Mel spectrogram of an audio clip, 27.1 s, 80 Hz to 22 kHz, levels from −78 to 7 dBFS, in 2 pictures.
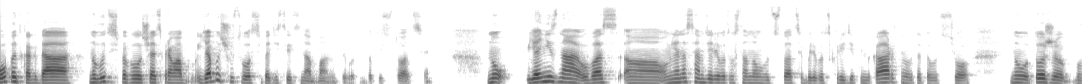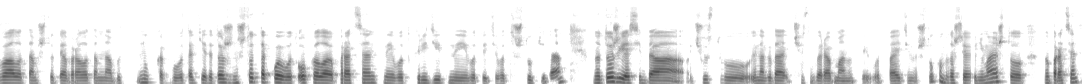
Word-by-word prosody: опыт, 210 +2 +6
когда, 145 -2 +6 0.2
ну, 175 - +2
вы, 200 - +5
то 205 - -10
типа 185 -3 -2
по 165 - -8
получается 165 0 +2
прямо 155 -3 +3
об 150 - -4
я 190 +4 +8
бы 280 - -1
чувствовала 200 - -3
себя 145 -2 -6
действительно 135 -2 -9
обманутой 115 - -10
вот - - -14
в - - -23
этой - - -15
ситуации. - - -10 0.7
Ну, 185 +1 +1 0.2
я 175 +4 +8
не 220 +1 +5
знаю, 180 -7 +4
у - - -2
вас 170 +2 +2
а, 145 -1 0
у - - -5
меня, 175 +3 0
на 195 +1 -1
самом 190 -3 -3
деле, 165 -2 -1
вот 155 0 -4
в - - -10
основном 150 -1 -7
вот 140 0 -12
ситуации 145 +1 -5
были 135 -1 -6
вот 140 +1 -9
с - - -17
кредитными 145 -1 -9
картами, 180 -2 +2
вот 135 - -13
это 135 - -9
вот 135 0 -13
всё. 130 -1 -6 0.5
Ну, 165 -2 +1
тоже 160 -5 +4
бывало 150 +1 +2
там, 135 0 -6
что-то 135 0 -8
я 130 - -1
брала 130 +1 -2
там 130 0 -8
на 125 -1 -4
обу 135 +2 -11 0.2
ну, 170 0 -6
как 140 -5 -10
бы 130 - -8
вот 135 - -6
такие 145 +1 -3
это 140 - -4
тоже 170 -3 +1
ну 155 - -4
что-то 195 +6 -2
такое 175 -2 +5
вот, 145 0 -1
около 150 -3 +4
процентные, 145 0 -2
вот 135 0 -6
кредитные, 140 -3 -5
вот 125 0 -6
эти 120 -1 -9
вот 125 0 -9
штуки, 145 -3 -9
да. - - +2 0.4
Но 155 0 0
тоже 200 +3 +5
я 155 -3 +7
себя 135 -3 +3
чувствую 145 -6 -5
иногда, 130 -1 -1
честно 140 -1 -15
говоря, 125 -2 0
обманутой 120 0 -7
вот - - -11
по 125 - -3
этим 130 0 -5
штукам, 110 0 -5
потому 145 -2 -3
что 145 - -3
я 140 - -3
понимаю, 160 +8 0
что, 140 -11 -1 0.2
ну, 150 - -3
процент 145 +7 0
145 Hz, 215 wpm, -28 LUFS, 135-165 Hz, 0.7 s, я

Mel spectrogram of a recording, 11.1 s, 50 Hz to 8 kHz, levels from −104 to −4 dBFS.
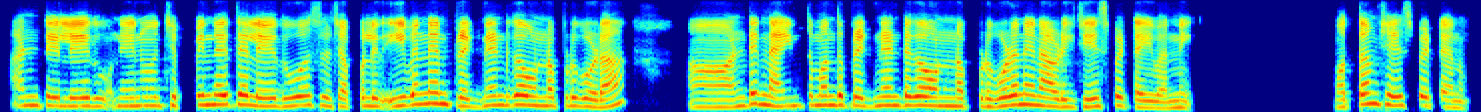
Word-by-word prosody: అంటే 235 0 -1
లేదు. 215 -1 +5 0.2
నేను 220 +1 -2 0.2
చెప్పిందైతే 250 +2 +1
లేదు. 210 0 +1
అసలు 225 -3 -7
చెప్పలేదు. 210 +1 -2
ఈవెన్ 260 +4 +2
నేను 275 -2 +3
ప్రెగ్నెంట్‌గా 235 +5 +2
ఉన్నప్పుడు 220 -1 -4
గూడా, 190 0 +1 0.6
ఆహ్, 190 0 -2
అంటే 220 +7 0
నైన్త్ 225 +3 0
మంత్ 245 0 +2
ప్రెగ్నెంట్‌గా 235 +2 +1
ఉన్నప్పుడు 210 -2 -4
గూడా, 240 +3 +3
నేను 230 -3 +2
ఆవిడకి 195 -2 -2
చేసి 205 +1 0
పెట్టా 200 -5 0
ఇవన్నీ. 170 +1 -5 1.1
మొత్తం 260 +8 +1
చేసి 235 -1 +1
పెట్టాను. 195 -6 -3
220 Hz, 145 wpm, -23 LUFS, 205-235 Hz, 1.1 s, లేదు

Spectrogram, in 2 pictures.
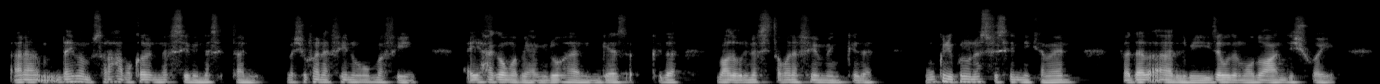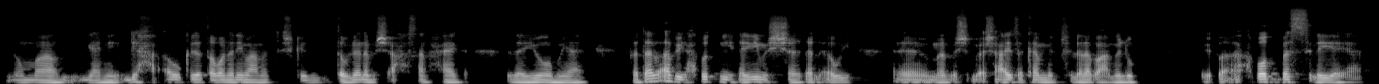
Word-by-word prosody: أنا 110 +1 +2
دايمًا 120 +3 -1
بصراحة 115 +3 -4
باقارن 105 +1 0
نَفسي 110 0 -2
بالناس 100 +1 -1
التانية، 95 -1 -3 0.3
باشوف 105 +3 -5
أنا 110 -3 +1
فين 110 +1 -3
وهُم 105 0 -1
فين، 95 -2 -4 0.5
أي 105 +1 +3
حاجة 110 0 +3
هُم 105 -2 +3
بيعملوها، 100 +2 +1
إنجاز 95 +1 0
أو - - -6 0.2
كده 100 0 -1 0.3
باقعُد 105 -1 +3
أقول 100 0 +4
لنفسي 105 0 -2
طَب 100 - -3
أنا 105 - +3
فين 105 0 -1
من 95 -1 -2
كده؟ 95 -1 -3 0.5
ممكن 120 +5 0
يكونوا 120 +1 +2
ناس 120 0 -2
في - - -4
سني 105 -1 -1
كمان 100 +1 0 0.5
فده 105 +2 +5
بقى 110 -1 +3
اللي 100 -1 +2
بيزوّد 100 +2 +4
الموضوع 100 0 +2
عندي 100 0 0
شوية، 95 -2 -3 0.5
إن - - -12
هُم 100 0 -2 0.5
يعني 95 0 0
ليه 110 +2 +1
حققوا 115 +2 -3
أو 110 - 0
كده 110 +1 +1
طبعًا 105 0 +2
أنا 105 - +2
ليه 110 +1 +2
ما 105 - +3
عملتش 100 0 -4
كده، 100 +1 -5 0.2
طَب 95 - +4
ليه 110 - +3
أنا 110 0 +3
مش 105 0 +2
أحسَن 105 -1 -6
حاجة 100 -1 -3 0.4
زيّهم 100 -1 +3
يعني، 95 +1 0 0.4
فده 105 +5 +4
بقى 150 - +4
بيحبِطني، 120 -1 0
تلاقيني 110 +3 +3
مش 105 -2 -1
شغّال 105 +2 0
أوي 100 -1 -1 0.4
آآ، - - 0 0.2
ما 100 - +1
بابقاش 100 - -2
مش - - -1
عايز 110 +1 +3
أكمِّل 105 -1 0
في - - -16
اللي 105 -1 +1
أنا 105 - +4
باعمله 100 -1 +1 0.7
يبقى - - -3
إحباط 125 0 +6
بس 120 0 +1
ليَّ 105 -1 +4
يعني، 100 +2 -2
105 Hz, 180 wpm, -25 LUFS, 100-110 Hz, 0.7 s, إحباط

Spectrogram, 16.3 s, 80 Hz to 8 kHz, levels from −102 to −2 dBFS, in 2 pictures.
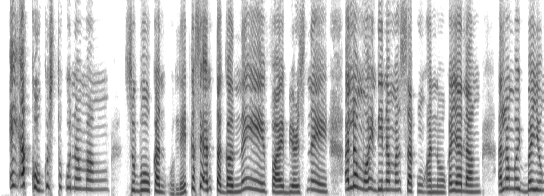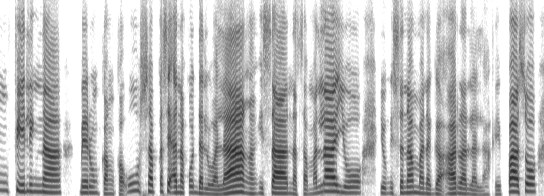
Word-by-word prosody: eh - - +1 0.2
ako 405 -9 -1
gusto - - -5
ko 445 - -6
namang 370 -2 -5 0.3
subukan 320 -4 0
uli' 195 +9 -6
kasi 415 +2 -2
ang 335 - +2
tagal 270 -5 +5
na 305 +7 -4
eh, 365 -6 0
5 250 -3 +2
years 250 +1 -2
na 360 - -1
eh. 290 -4 0 0.3
Alam 465 +6 +6
mo - - +4
hindi 360 -2 -2
naman 345 -1 -1
sa 300 - +2
kung 275 -2 -15
ano, 250 0 -5
kaya 305 0 +2
lang, 265 -1 +1 0.3
alam 400 +7 +1
mo 400 - -1
ba 345 - +1
yung 330 -2 -5
feeling 280 -3 -1
na 240 -2 +2 0.3
meron 235 0 -3
kang 190 -1 -8
kausap, 280 - -5
kasi 285 -2 -2
anak 235 -2 -1
ko 245 - -8
2 195 -6 -5
lang, 235 +7 +8 0.2
ang - - -23
1 210 0 +3
nasa 180 -1 -9
malayo, 235 0 +1 0.3
yung 210 -1 -9
1 220 - -9
naman 235 -2 -2
nag-aaral, 195 +2 -1
lalaki 165 0 -15
pa. 275 0 +7
So 285 -1 -1
270 Hz, 185 wpm, -25 LUFS, 225-330 Hz, 0.3 s, lang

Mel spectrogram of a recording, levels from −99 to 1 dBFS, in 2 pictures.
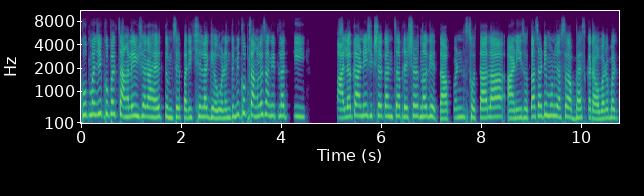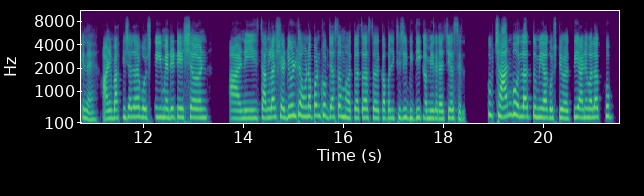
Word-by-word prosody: खूप 320 0 +1
म्हणजे 345 +1 +3
खूपच 355 0 +3
चांगले 290 -3 +3
विचार 290 0 +1
आहेत 265 0 +3
तुमचे 265 -1 +1
परीक्षेला 260 +3 +1
घेऊन. 240 -2 +1
आणि 245 +1 0
तुम्ही 290 +4 0
खूप 385 - +1
चांगलं 310 0 +2
सांगितलत, 300 -3 -1 0.2
की 280 -1 -2 0.7
पालक 265 +4 +1
आणि 305 0 +2
शिक्षकांचं 295 -1 +1
प्रेशर 285 +2 0
न 275 +1 +2
घेता, 260 -6 0
आपण 250 +4 -2
स्वतःला 255 0 +1 0.3
आणि 230 +2 +1
स्वतःसाठी 280 +5 0
म्हणून 300 -1 +1
जास्त 275 +1 -1
अभ्यास 250 -1 0
करावा. 225 -4 +1
बरोबर 240 0 -2
की 245 - -2
नाही? 195 -3 -4
आणि 225 +1 +1
बाकीच्या 260 +3 -2
ज्या 270 0 +1
गोष्टी 260 +1 -1
मेडिटेशन 250 0 0 0.6
आणि 230 +1 -1
चांगला 250 +1 +1
शेड्यूल 285 +3 +1
ठेवणं 285 -3 +1
पण 305 -1 0
खूप 310 -5 0
जास्त 275 +1 -1
महत्त्वाचं 250 -1 0
असतं 245 0 -2
एका 235 +1 -2
परीक्षेची 235 +1 -2
भीती 240 +1 -1
कमी 230 0 0
करायची 215 0 -1
असेल. 225 -3 -2 0.5
खूप 330 -1 -3
छान 285 +3 +3
बोललात 285 -5 +3
तुम्ही 260 -2 +2
ह्या 245 0 +3
गोष्टीवरती. 240 +1 -1
आणि 250 0 0
मला 255 +1 +1
खूप 290 -3 -2
260 Hz, 170 wpm, -22 LUFS, 240-290 Hz, 0.7 s, म्हणजे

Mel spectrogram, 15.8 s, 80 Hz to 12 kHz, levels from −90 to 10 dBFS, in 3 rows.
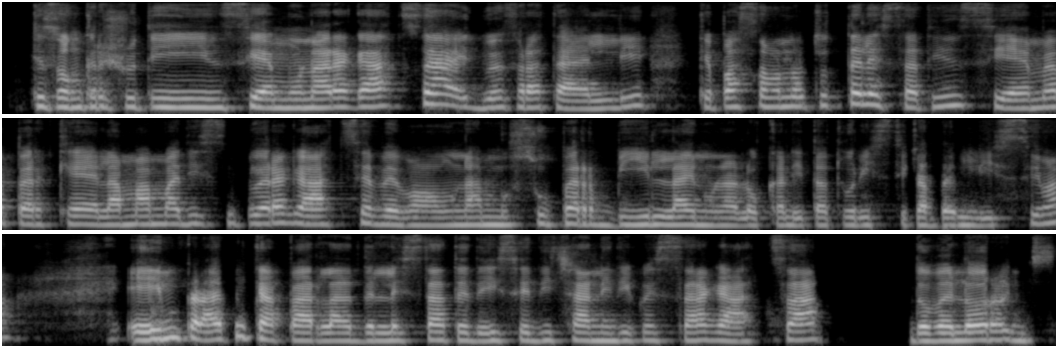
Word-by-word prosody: Che 250 - 0
son 230 -2 +1
cresciuti 230 -1 -2
insieme, 220 0 +1
1 215 0 +5
ragazza, 245 +6 +4
e 240 - -4
2 220 +2 -5
fratelli, 220 +2 -2 0.2
che 225 - -9
passavano 240 +2 -1
tutte 270 +4 0
le 300 - +3
estati 230 -3 -4
insieme, 235 -4 -3
perché 205 -1 -2
la 195 0 +2
mamma 205 +1 0
di 215 +2 -10
'sti 210 +2 -17
2 215 +2 -1
ragazzi 205 -2 +2
aveva 190 -4 -2
una 190 +1 -4
m 190 0 -3
super 205 +1 -4
villa, 195 +1 -2
in 190 - -2
una 180 -1 -4
località 180 0 -6
turistica 185 0 -7
bellissima, 180 +6 -7 0.5
e 205 +2 +5
in 250 +3 +3
pratica 230 -1 +4
parla 195 -1 +3
dell'estate 195 +2 0
dei 190 +1 -4
16 200 +1 -7
anni 195 -1 +3
di 190 0 -5
questa 195 0 -4
ragazza, 200 +2 +2 0.4
dove 190 0 +4
loro 205 +2 +6
ins 205 +1 -9
205 Hz, 175 wpm, -24 LUFS, 195-225 Hz, 0.5 s, loro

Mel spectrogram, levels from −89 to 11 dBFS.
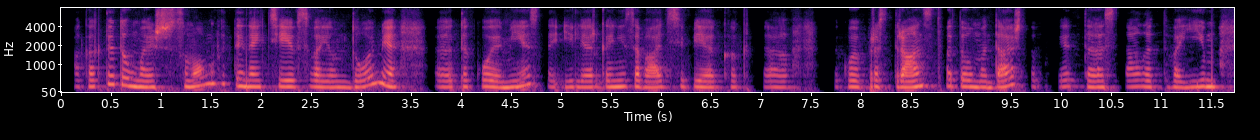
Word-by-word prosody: А 225 - -12
как 225 0 -3
ты 310 - +2
думаешь, 215 -8 +4
смог 260 +9 0
бы 325 - -6
ты 265 -7 -1
найти 220 0 +2
в - - -8
своём 205 -2 -1
доме, 225 - +2 0.3
э, 215 -1 -4
такое 220 -1 -1
место 225 +6 0
или 210 0 -5
организовать 215 +1 +1
себе 210 0 -1
как-то 205 0 -9 0.4
такое 220 0 -2
пространство 225 +2 +1
дома, 220 -2 +1
да, 220 +7 +2
чтоб 225 -6 -6 0.2
это 220 -1 -2
стало 215 +2 -4
твоим, 215 +1 0
220 Hz, 135 wpm, -23 LUFS, 210-225 Hz, 0.4 s, думаешь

